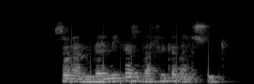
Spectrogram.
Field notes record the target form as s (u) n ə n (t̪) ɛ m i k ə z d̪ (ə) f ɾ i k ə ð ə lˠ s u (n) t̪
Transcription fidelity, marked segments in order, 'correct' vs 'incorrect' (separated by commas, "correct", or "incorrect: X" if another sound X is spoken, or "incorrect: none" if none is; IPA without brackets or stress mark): incorrect: o, incorrect: d̪, incorrect: a, incorrect: none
